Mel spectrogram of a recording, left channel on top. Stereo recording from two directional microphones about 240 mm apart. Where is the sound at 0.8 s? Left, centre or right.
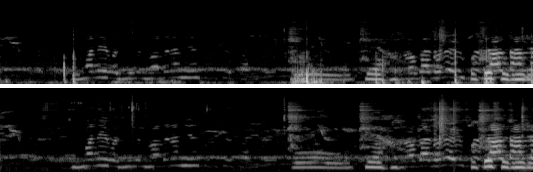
Right.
